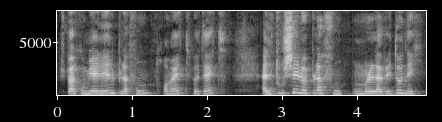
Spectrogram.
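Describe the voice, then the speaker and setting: Chatty, slightly hoarse middle-aged woman. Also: a little high, fairly even intonation, brisk. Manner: chatty, hesitant with many fillers. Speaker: crafts vlogger giving a room tour. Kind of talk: casual home tour. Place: dining room at home, indoors.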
